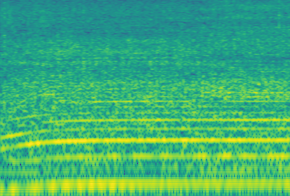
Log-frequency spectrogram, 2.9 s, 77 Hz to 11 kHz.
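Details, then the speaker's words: Ryobi 36V cordless electric lawn mower runs with a smooth, steady, even hum and no knocks or wobble; normal running. "you get it can you hear the sound it's even musical right it's a musical song"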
